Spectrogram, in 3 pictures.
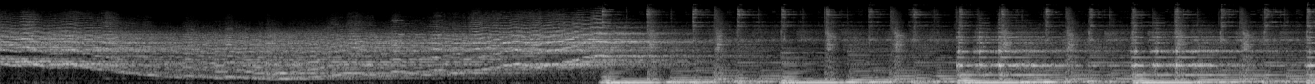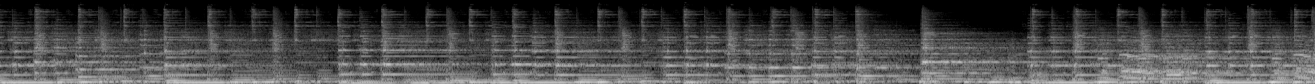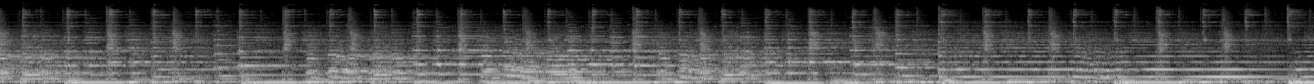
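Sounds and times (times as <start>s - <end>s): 
strings playing: 0.2s - 39.3s.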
